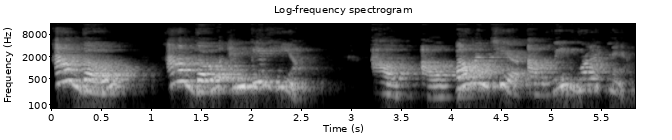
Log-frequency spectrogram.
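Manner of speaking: loud, eager offer to go; eager volunteer. Acted. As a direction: jump in loudly, keen to be chosen. Rabbit eagerly volunteers in story.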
